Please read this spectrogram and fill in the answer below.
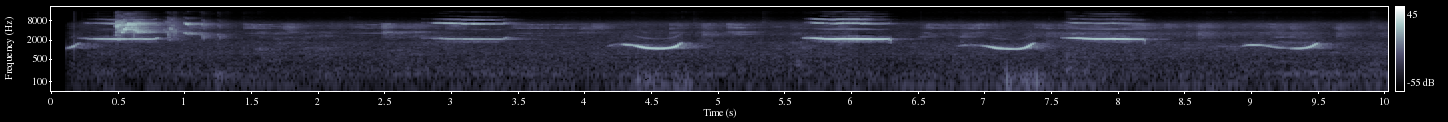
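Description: Black-capped lory whistling: a short harsh squawk at the start, then clear whistles alternating between a flat, steady note and a lower note that dips and rises again, about one every second and a half.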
